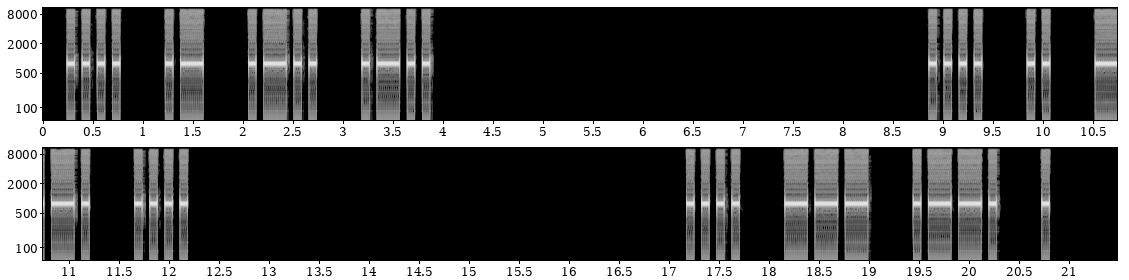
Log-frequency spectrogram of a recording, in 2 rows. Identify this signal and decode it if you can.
Morse code, heard as a keyed tone, about 16 wpm, spaced as for 11 wpm, 800 Hz. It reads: HALL HIGH HOPE
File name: Alphabetical / Alphabetical mp3s / Hs @10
